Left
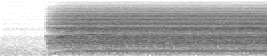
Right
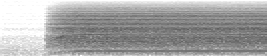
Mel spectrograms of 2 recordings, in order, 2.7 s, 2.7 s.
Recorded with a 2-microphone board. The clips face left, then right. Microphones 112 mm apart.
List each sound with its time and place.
0.4 s a hair dryer: 60° right (ahead or behind), 3.5 m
